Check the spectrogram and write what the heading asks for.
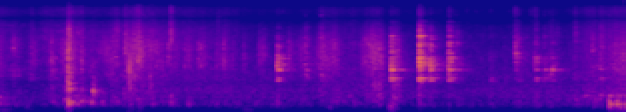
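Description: Light clinks and taps of a toilet tank's metal bolts, washers and porcelain being handled while the tank is fitted to the bowl, coming at irregular intervals, a few of them with a brief ring.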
